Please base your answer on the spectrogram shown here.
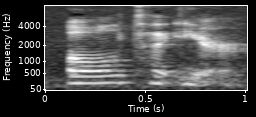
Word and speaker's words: Altair: I never actually pronounce their names out loud, I just say things in my head, so the author says that you pronounce his name Ul-tuh-eer.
